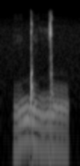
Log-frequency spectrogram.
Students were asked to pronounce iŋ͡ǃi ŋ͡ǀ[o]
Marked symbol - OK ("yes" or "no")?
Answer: no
